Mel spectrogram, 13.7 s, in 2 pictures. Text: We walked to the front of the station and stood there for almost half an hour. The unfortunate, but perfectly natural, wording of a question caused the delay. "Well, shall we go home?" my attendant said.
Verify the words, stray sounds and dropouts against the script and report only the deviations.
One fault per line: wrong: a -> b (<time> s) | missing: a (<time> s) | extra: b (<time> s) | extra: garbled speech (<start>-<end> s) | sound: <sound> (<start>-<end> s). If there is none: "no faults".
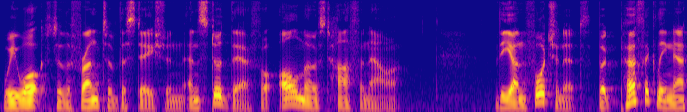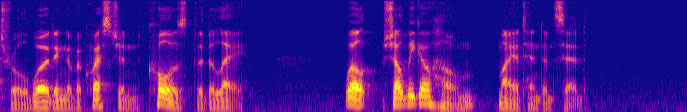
no faults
